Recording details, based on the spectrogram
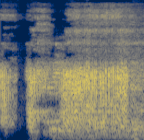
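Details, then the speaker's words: Infant with a feeding disorder who chokes on liquids: a cry with harsh biphasic stridor and a brassy, metallic cough. "El bifásico. ¿Vieron cuando llora cómo tiene esa tos metálica?"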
